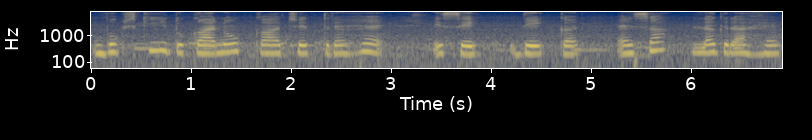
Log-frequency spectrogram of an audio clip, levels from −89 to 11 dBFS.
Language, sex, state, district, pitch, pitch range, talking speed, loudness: Hindi, female, Madhya Pradesh, Dhar, 220 Hz, 215-240 Hz, 105 wpm, -16 LUFS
